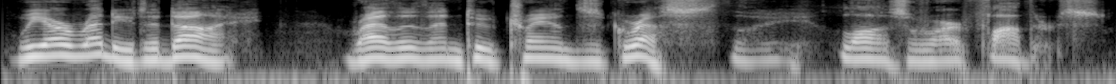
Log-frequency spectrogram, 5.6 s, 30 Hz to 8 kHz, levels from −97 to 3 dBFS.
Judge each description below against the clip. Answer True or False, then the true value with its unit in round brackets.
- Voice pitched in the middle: True (160 Hz)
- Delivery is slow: False (150 wpm)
